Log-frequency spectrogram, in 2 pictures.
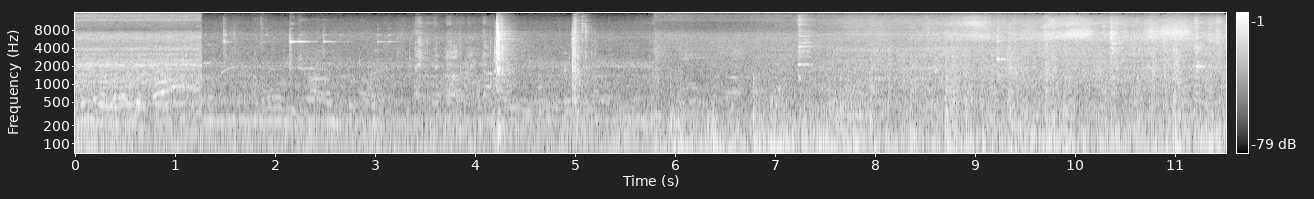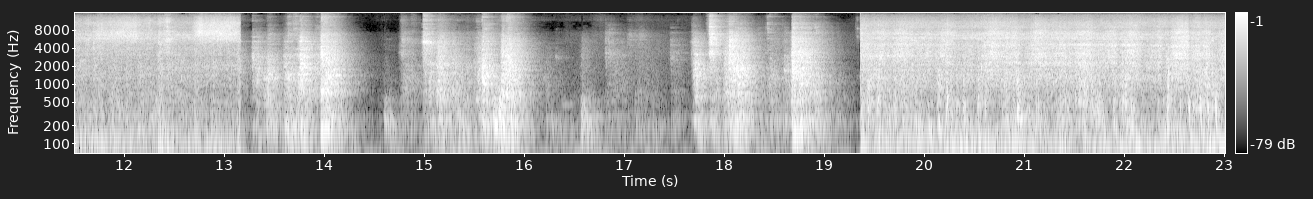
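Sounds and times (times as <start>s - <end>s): train rumbling along track: 0.0s - 1.3s, 2.7s - 13.2s, 19.4s - 23.0s.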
